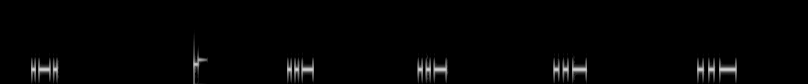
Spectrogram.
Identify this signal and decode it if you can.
Morse code, heard as a keyed tone, about 30 wpm, spaced as for 7 wpm, 700 Hz. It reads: R UUUU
